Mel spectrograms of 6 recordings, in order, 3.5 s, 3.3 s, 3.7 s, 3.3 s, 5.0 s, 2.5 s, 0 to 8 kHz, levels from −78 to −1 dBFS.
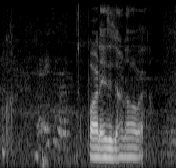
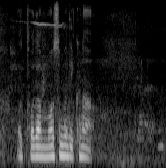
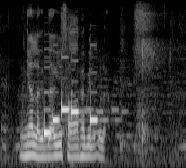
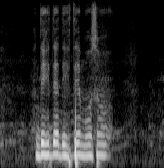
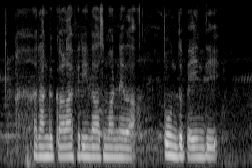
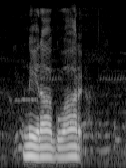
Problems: none marked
